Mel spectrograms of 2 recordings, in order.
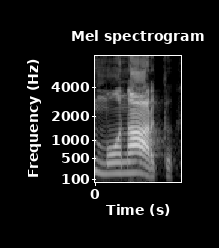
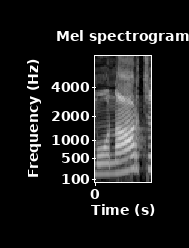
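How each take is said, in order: First: The ending is said with a 'k' sound. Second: The ending is said with a 'ch' sound. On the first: The speaker calls it right. "बल्कि मोनार्क। का का उच्चारण आएगा" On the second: The speaker calls it wrong. "इसे हम मोनार्च नहीं पढ़ते"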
